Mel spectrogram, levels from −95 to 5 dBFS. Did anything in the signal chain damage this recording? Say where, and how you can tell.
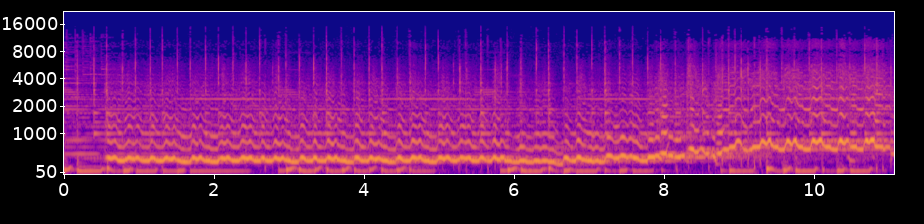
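No, nothing audible points to damage at any stage of the signal chain, so the audio reaches the listener as it left the source.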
